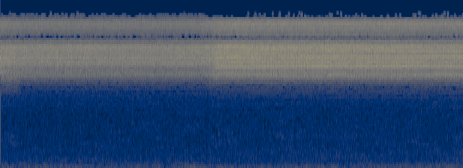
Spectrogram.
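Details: A male cicada sings his serenade while a female below him backs away. A constant high rasping drone carries through, stepping up slightly louder about four seconds in and then holding steady.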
